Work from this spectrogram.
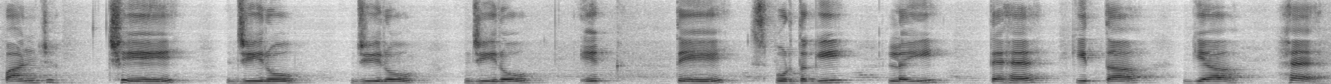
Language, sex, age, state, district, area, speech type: Punjabi, female, 60+, Punjab, Fazilka, rural, read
